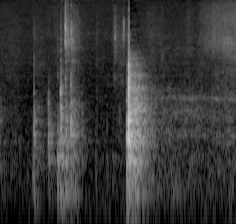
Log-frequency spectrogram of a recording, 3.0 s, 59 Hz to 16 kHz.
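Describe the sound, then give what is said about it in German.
A one-metre piece being cut through: a few soft scraping handling noises, then a single sharp snapping cut that trails off into quiet. “Da ist 1 Meter. Und da schneide ich das durch. Zack.”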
